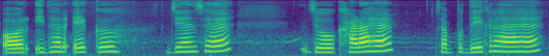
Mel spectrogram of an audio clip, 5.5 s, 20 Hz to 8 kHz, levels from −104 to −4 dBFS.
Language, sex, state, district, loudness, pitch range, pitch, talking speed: Hindi, female, Jharkhand, Palamu, -17 LUFS, 235-275 Hz, 255 Hz, 130 wpm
